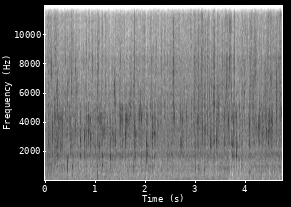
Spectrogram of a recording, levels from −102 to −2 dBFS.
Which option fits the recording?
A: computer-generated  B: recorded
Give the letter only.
A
